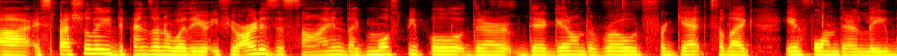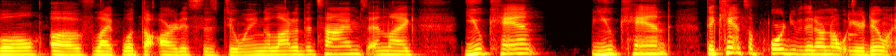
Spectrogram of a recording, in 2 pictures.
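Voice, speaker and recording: An animated woman with an Albanian accent, fairly low in pitch with ordinary pitch variation and a fairly quick pace, in a very clean recording with a silent background. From Albania, then Canada from age 13. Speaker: music industry executive. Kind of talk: podcast interview. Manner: casual, animated.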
